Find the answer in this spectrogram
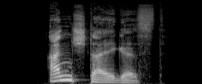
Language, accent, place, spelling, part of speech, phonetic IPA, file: German, Germany, Berlin, ansteigest, verb, [ˈanˌʃtaɪ̯ɡəst], De-ansteigest.ogg
- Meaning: second-person singular dependent subjunctive I of ansteigen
